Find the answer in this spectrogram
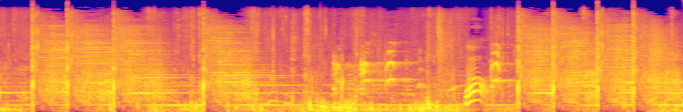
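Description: A string of gunshots in cowboy action shooting, roughly one every half second to second, each followed by the ringing of struck steel targets.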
